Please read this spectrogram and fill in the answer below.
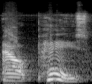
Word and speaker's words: outpaced: husband Lucy the Charmander outpaced put that stress on the second part of that word not the first part of all talk so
